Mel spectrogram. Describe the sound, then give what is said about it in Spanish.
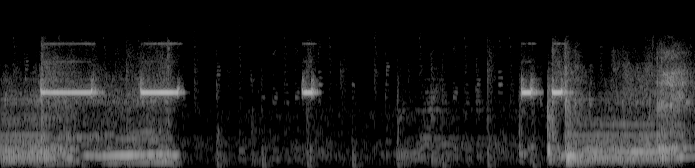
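A kitchen oven starting up, sounding a few sharp, high electronic beeps spaced apart, with faint low running hum and small clicks in between. “Listo, está caminando nuestro horno.”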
